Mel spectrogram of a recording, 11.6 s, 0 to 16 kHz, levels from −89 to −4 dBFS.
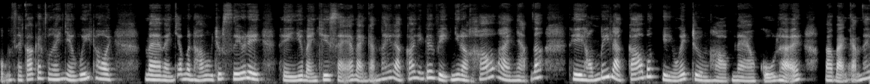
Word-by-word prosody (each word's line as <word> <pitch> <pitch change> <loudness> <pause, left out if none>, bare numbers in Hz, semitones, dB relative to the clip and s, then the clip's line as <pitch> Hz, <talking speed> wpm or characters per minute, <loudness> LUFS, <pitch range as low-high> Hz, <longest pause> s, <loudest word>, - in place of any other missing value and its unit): cũng 195 - -7
sẽ 195 -1 -4
có 210 +3 0
cái 260 +2 -2
phương 220 - +1
án 215 +3 +1
giải 200 - +1
quyết 220 +10 +1
thôi. 230 -5 +2 0.4
Mà 200 -2 +4
bạn 175 -2 0
cho 220 - -3
mình 220 -2 +1
hỏi 180 -2 0
một 200 0 +1
chút 230 - +1
xíu 230 +2 +4
đi, 240 -5 +4 0.2
thì 175 -3 0
như 185 +3 +2
bạn 160 -2 -1
chia 200 +4 +2
sẻ 195 0 -3
bạn 160 -4 -1
cảm 185 - -4
thấy 250 +6 -3
là 235 -7 0
có 240 - -3
những 265 -2 -2
cái 285 +2 +1
việc 200 -9 +1
như 210 +2 +2
là 190 -3 +2
khó 235 - -3
hòa 215 -10 0
nhập 175 -2 -3
đó, 280 +4 0 0.3
thì 215 -3 +6
hổng 185 +2 +1
biết 310 +6 +3
là 235 -10 +3
có 230 +5 +1
bất 335 +3 +1
kỳ 190 -4 +2
một 160 - -2
cái 220 +3 +1
trường 180 -6 0
hợp 150 -3 -3
nào 155 -4 -2
cụ 145 +3 -1
thể 190 +4 +2 0.3
và 175 -2 +1
bạn 145 -2 +1
cảm 195 - -2
thấy 245 +4 -2
200 Hz, 285 wpm, -24 LUFS, 175-230 Hz, 0.4 s, thì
